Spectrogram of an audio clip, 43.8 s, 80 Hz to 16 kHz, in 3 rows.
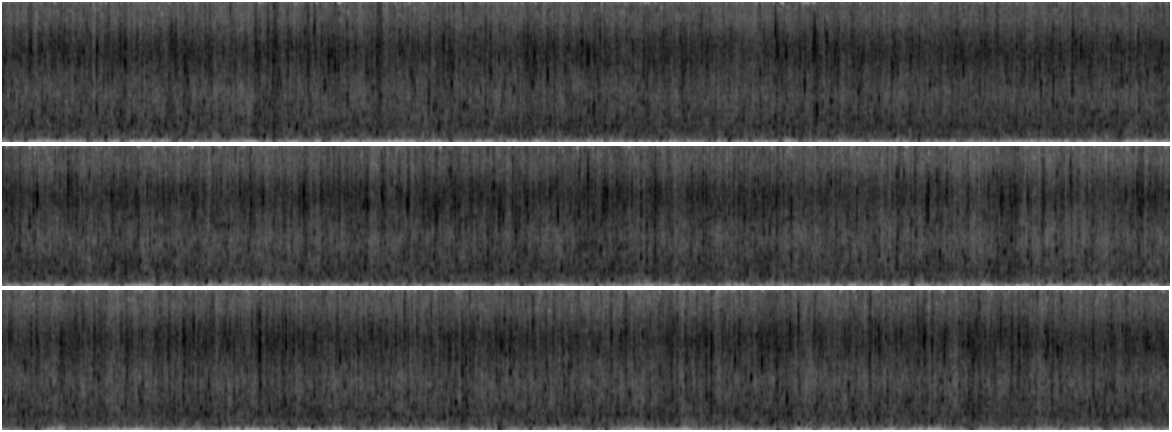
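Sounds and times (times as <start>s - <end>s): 
babbling brook running over rocks and branches: 0.0s - 43.7s.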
